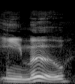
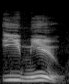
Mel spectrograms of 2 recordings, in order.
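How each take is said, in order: First: The second syllable sounds like moo. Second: The second syllable sounds like mew. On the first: The speaker calls it wrong. "I say emu" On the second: The speaker calls it right. "the correct way to pronounce it is emu, like the Pokemon, Mew"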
